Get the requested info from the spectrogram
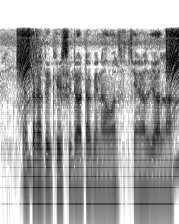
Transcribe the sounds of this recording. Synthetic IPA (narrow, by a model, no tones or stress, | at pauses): ekəɾakekɪsiːɖaːʈaːkenaːmãst͡ʃeːnəld͡ʒaːlãː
